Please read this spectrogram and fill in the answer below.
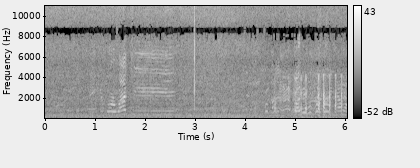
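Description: Steady low rumble of wind and surf on an ocean beach, with people's voices over it: a few brief calls early on, and louder, fast-pulsing voices near the end.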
